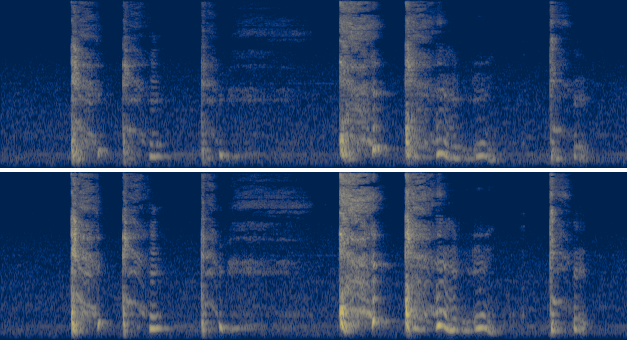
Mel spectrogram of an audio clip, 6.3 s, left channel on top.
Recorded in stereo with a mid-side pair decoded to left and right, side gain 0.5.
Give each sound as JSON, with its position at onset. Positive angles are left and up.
{"t": 0.7, "sound": "a cough", "azimuth_deg": -50, "distance_m": 0.6}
